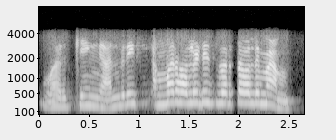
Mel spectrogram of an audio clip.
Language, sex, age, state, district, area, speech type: Kannada, female, 45-60, Karnataka, Gulbarga, urban, conversation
